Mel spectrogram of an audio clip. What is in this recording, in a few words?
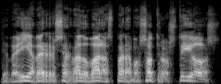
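Sniper jeers, spanish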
